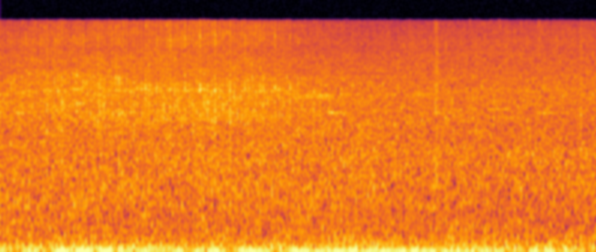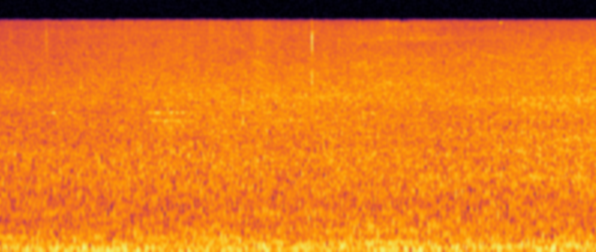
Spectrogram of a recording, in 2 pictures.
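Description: A minibus and then a heavy fire engine driving slowly past, their engines running with a steady low rumble.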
